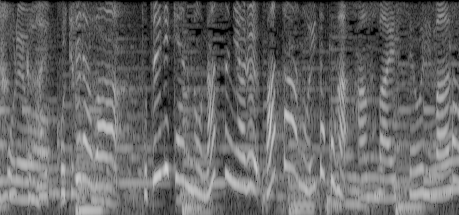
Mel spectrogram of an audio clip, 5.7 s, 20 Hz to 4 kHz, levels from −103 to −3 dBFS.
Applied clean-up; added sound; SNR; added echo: none; none; none; none.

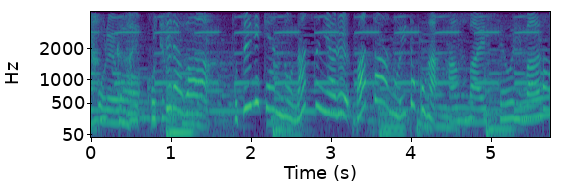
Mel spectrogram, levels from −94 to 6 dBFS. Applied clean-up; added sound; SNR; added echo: none; Alarm; 12 dB; none.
